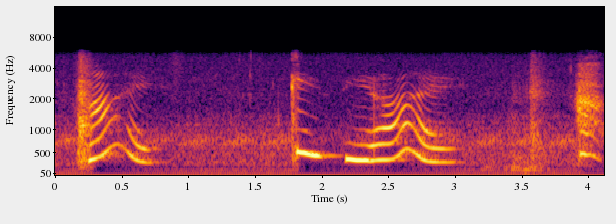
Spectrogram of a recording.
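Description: Baby cooing: a short coo that rises and falls, then, about two seconds in, a longer drawn-out coo that swoops up and back down in pitch.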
